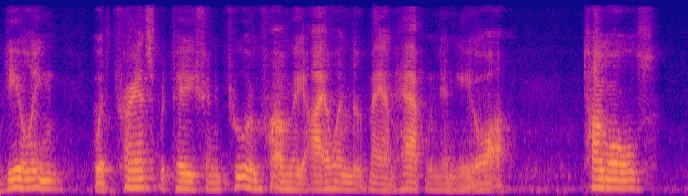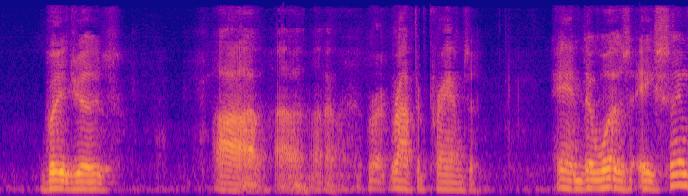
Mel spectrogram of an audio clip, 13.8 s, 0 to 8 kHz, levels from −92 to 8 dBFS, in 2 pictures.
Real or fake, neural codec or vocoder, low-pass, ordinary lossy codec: fake; codec, 24 kHz, 0.9 kbps, WavTokenizer, small release; 7.2 kHz; AAC, 32 kbps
